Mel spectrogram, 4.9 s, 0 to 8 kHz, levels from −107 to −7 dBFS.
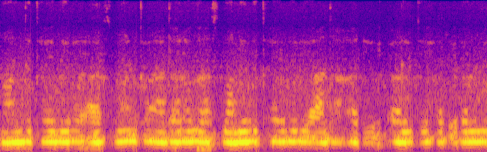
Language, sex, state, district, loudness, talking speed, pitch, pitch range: Hindi, female, Chhattisgarh, Bilaspur, -15 LUFS, 235 wpm, 205 Hz, 200-215 Hz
